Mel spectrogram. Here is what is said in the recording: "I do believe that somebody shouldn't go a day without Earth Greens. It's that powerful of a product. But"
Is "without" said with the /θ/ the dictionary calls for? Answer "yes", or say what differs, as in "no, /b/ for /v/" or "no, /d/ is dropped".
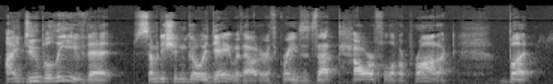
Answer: yes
